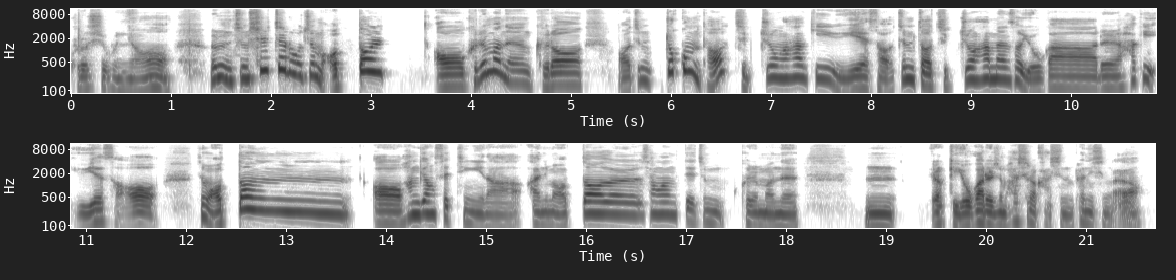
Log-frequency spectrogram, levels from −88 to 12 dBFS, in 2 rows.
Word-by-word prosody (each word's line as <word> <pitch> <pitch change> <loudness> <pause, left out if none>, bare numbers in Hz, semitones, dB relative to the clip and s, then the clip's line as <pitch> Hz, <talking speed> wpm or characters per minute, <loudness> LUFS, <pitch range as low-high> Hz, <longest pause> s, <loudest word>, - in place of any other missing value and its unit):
그러시군요. 105 0 -5 0.4
그럼 195 0 +2
좀 195 +3 0
실제로 320 +1 +4
좀 225 -4 0
어떨 285 - +6 0.5
어 125 +1 +5
그러면은 215 - +1
그런 140 0 +3 0.3
어 105 +1 -4
좀 175 +3 -7
쪼끔 285 - +2
더 290 -1 +2
집중하기 205 - -3
위해서 110 +2 -2
좀 190 0 0
더 130 - +3
집중하면서 185 - 0
요가를 115 +2 -1
하기 175 - -5
위해서 105 -1 +1 0.4
좀 - - -1
어떤 220 -6 +1 0.2
어 115 -1 +5
환경 190 - +1
세팅이나 100 - -7
아니면 105 -2 -4
어떨 190 - +2
상황 190 0 -3
때 130 -9 -8
좀 115 -2 -10 0.2
그러면은 100 -3 -4 0.7
음 100 -1 -1 0.4
이렇게 105 - -1
요가를 105 +2 +5
좀 105 0 -3
하시러 - - -5
가시는 90 -2 -10
편이신가요? 105 -4 -7
135 Hz, 250 characters per minute, -23 LUFS, -, 0.7 s, 어떨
